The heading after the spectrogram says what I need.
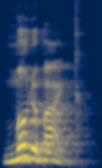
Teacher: Người Mỹ thì nghiêng về âm d hơn.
